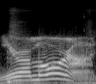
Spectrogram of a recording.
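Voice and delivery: high, loud punchline jab; teasing Irish gentleman. Retold or imitated. Gentleman in County Cork telling Ann she's a moron, teasing. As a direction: land the insult as a dry joke. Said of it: "And he said".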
